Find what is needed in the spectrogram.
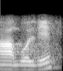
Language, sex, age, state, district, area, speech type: Marathi, male, 18-30, Maharashtra, Ratnagiri, urban, conversation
